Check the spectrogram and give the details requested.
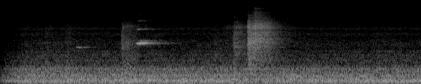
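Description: Taiwan Railway local electric multiple-unit train heard from inside the carriage as it moves off from the station: a steady low rumble of the running train. There is a brief high-pitched tone a little over a second in and a short hiss about two and a half seconds in.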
